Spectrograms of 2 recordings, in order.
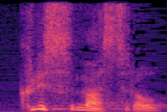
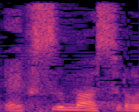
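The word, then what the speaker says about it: Xmas: 그 X는 영어가 아니고 그는 헬라어입니다. 키, 알파벳 키로 시작하면서 크리스토스 시작하는 그 첫 글자를 이제 키를 써서 크리스마스라고 그렇게 쓰고, 그것을 엑스마스라고 읽으면 안 됩니다.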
